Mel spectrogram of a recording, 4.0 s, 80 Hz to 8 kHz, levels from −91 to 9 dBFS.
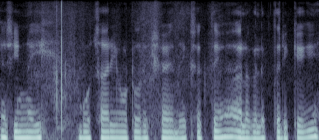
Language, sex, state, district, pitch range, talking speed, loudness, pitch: Hindi, male, Chhattisgarh, Korba, 130-135 Hz, 195 wpm, -16 LUFS, 130 Hz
